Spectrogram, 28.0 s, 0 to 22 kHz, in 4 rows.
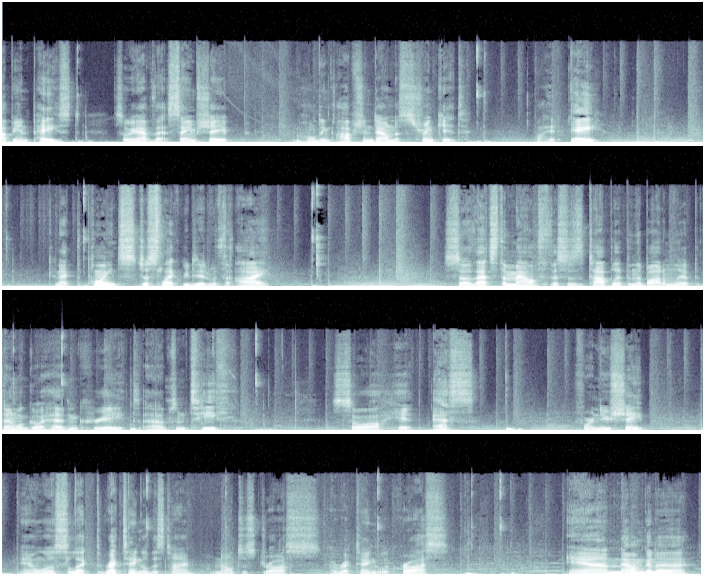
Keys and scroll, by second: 14.0 space, 16.0 space, 19.0 s, 25.7 space.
